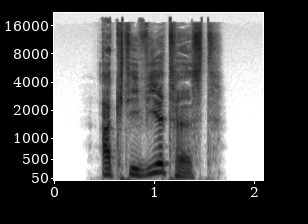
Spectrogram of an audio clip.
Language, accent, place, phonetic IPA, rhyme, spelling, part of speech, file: German, Germany, Berlin, [aktiˈviːɐ̯təst], -iːɐ̯təst, aktiviertest, verb, De-aktiviertest.ogg
- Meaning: inflection of aktivieren: 1. second-person singular preterite 2. second-person singular subjunctive II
